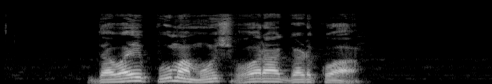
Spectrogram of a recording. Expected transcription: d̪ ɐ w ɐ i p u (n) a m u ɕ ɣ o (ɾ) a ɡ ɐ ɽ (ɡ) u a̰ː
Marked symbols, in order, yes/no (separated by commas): no, yes, no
